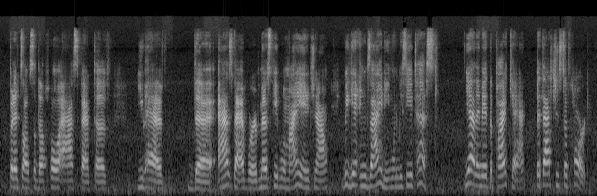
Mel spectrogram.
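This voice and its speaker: A woman at a medium pitch talks at a moderate speed in a normal speaking voice, with ordinary pitch variation. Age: 20s. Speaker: young military recruit or aspiring enlistee. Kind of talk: panel discussion.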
